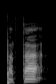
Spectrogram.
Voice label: "pata", Apatani

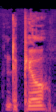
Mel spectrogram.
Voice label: "dwpyo", Apatani

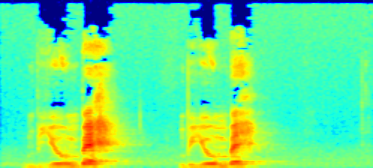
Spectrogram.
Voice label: Nasa Yuwe; oro; paez

